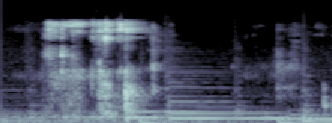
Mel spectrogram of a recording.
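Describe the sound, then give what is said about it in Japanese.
A beer can cracks open with a quick metallic snap and a short, bright fizzing hiss, followed by a steady low tonal hum for the rest of the moment. “一日の終わりにプシュッとリセット。”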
